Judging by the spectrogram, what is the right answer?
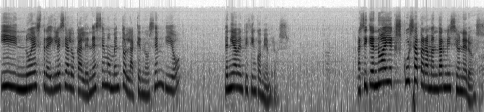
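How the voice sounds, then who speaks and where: A woman with a Catalan accent speaks in a raised, projected voice, her tone bright and sharp, her pitch high, her intonation lively, her loudness swinging widely, and her fairly slow pace broken by long, frequent pauses. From Catalonia, Spain (Barcelona area). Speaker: missionary. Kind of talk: sermon / missionary talk. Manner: conversational, frequent tag questions.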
